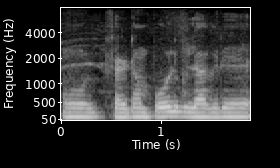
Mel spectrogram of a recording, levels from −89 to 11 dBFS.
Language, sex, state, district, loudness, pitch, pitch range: Rajasthani, male, Rajasthan, Churu, -14 LUFS, 115 Hz, 115-120 Hz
